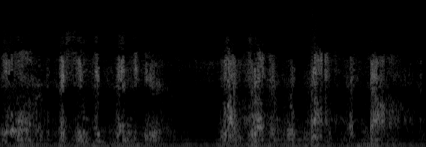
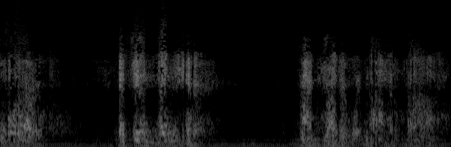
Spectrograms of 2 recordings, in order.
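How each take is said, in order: First: Restrained grieving plea; anguished Martha. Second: Heartfelt, emphatic lament; impassioned Mary. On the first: Martha meeting Jesus after her brother's death, restrained anguish. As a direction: quietly reproach him through grief. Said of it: "she wrings her hands and she says". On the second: Mary falls at his feet in the road, impassioned grief. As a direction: plead it with weighty pauses. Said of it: "she says the exact same words". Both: Acted.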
